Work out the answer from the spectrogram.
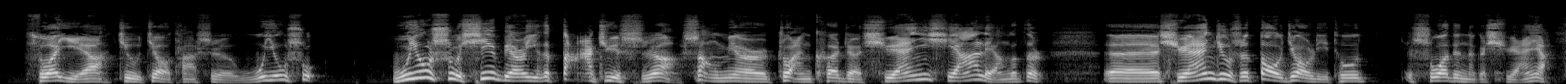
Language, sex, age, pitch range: Chinese, male, 50-69, 140-190 Hz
